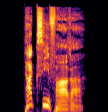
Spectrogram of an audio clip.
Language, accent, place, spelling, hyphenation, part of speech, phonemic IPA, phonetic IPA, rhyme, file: German, Germany, Berlin, Taxifahrer, Ta‧xi‧fah‧rer, noun, /ˈtaksiˌfaːʁəʁ/, [ˈtʰaksiˌfaːʁɐ], -aːʁɐ, De-Taxifahrer.ogg
- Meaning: taxi driver, cabdriver, cabbie (male or of unspecified sex)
